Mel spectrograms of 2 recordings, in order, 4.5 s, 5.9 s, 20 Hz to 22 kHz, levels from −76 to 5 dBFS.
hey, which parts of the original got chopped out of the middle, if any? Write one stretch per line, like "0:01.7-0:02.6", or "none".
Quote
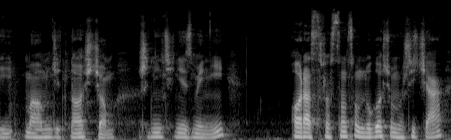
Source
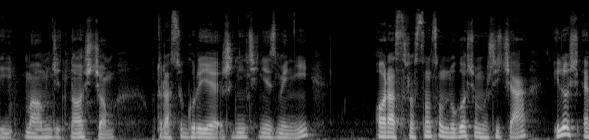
0:01.4-0:02.2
